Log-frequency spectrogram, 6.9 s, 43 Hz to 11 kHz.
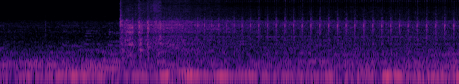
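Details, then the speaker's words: Hyundai Grand i10 petrol Kappa engine, just started: idles with a steady light tak-tak tapping, two or three per second, from inside the engine; cause unknown, engine to be removed for inspection. "टक टक टक टक टक की आवाज आ रही है इसके [संगीत] अंदर यह आवाज है इसके इंजन के अंदर"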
